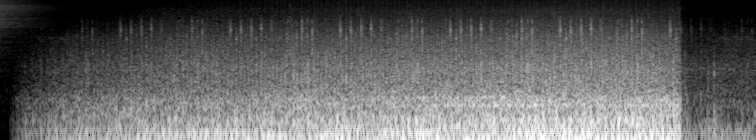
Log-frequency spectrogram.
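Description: A huge machine rumbles deeply and grows louder as it passes overhead.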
